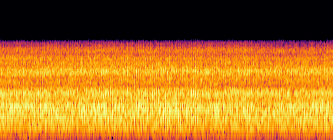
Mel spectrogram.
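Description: Steady, loud broadband roar of classic pressurized stoves burning at full output, unbroken for the whole stretch with no voices.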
